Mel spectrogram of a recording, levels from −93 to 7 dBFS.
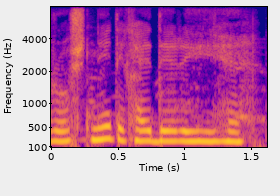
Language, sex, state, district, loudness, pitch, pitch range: Hindi, female, Arunachal Pradesh, Longding, -11 LUFS, 210 Hz, 210-230 Hz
